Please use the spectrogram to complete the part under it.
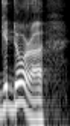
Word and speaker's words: Ghidorah: Godzilla must battle its way from one ring field to another and finally defeat Ghidorah.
